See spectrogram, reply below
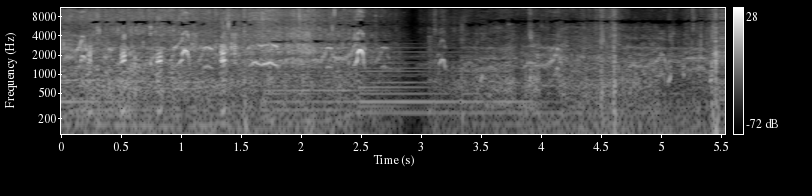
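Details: Several mallards and other ducks, displaying on 6 March, give a rapid jumble of nasal, honking quacks, calling over one another, with a steady low hum in the background.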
